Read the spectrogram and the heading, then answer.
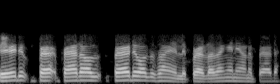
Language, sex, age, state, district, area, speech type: Malayalam, male, 18-30, Kerala, Kasaragod, rural, conversation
